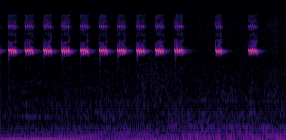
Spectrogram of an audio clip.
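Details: Cricket chirping in quick even pulses about four per second, then slowing to two spaced chirps with short gaps toward the end, light low background noise.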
